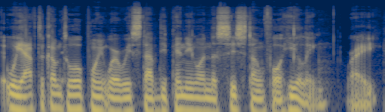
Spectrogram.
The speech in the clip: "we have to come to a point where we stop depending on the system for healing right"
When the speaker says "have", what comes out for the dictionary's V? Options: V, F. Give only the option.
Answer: F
